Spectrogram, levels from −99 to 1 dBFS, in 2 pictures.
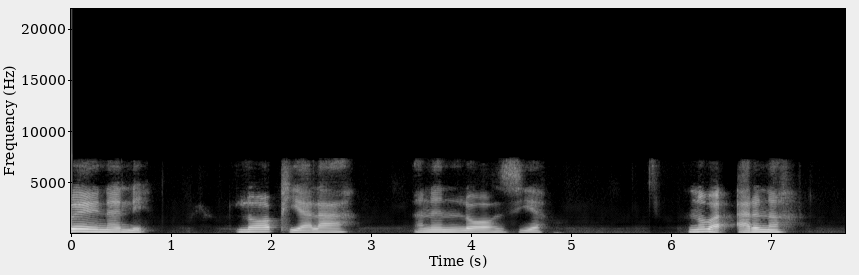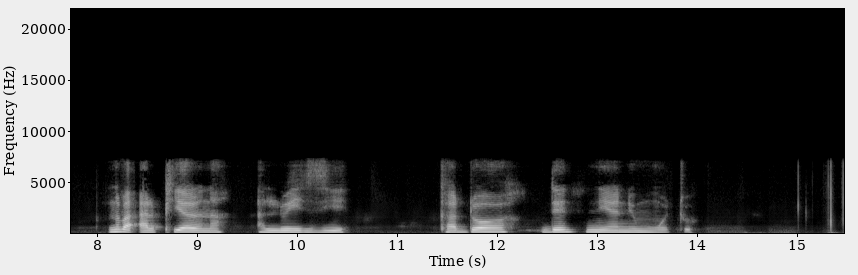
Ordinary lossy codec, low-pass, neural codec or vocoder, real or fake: AAC, 48 kbps; 7.2 kHz; codec, 24 kHz, 0.9 kbps, DualCodec; fake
